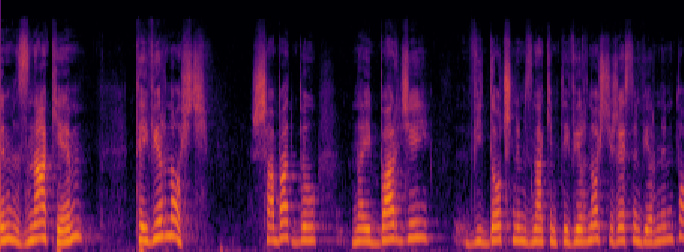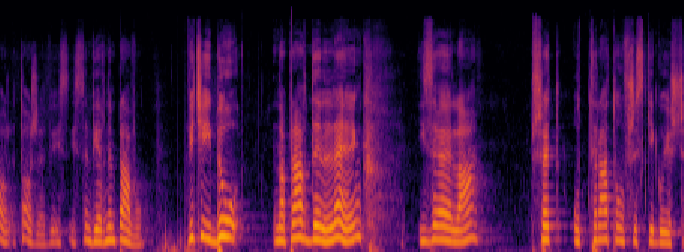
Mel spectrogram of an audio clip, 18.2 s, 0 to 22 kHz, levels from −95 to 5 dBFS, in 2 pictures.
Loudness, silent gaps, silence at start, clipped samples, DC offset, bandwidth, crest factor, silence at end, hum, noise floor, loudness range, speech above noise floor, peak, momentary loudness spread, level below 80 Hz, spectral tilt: -26 LUFS; none; 0 s; under 0.1%; under 0.1%; 15.5 kHz; 18 dB; 0 s; none; -67 dBFS; 7 LU; 42 dB; -8 dBFS; 15 LU; -46 dBFS; -5.5 dB/octave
